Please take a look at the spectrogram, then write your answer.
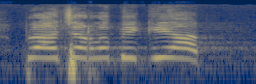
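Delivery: high-pitched parental order; parental scolding. Acted. Parent to child over falling grades, scolding. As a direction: push it high, nagging like a parent. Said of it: "langsungnya di biasanya".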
